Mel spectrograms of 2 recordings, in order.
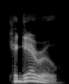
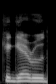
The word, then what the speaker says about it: Kageru: No, Davis San Kageru has the accent on the first syllable. Kageru, not Kageru. The difference matters.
